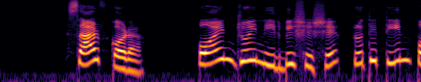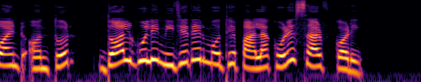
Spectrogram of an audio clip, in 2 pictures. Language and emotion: Bengali, neutral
